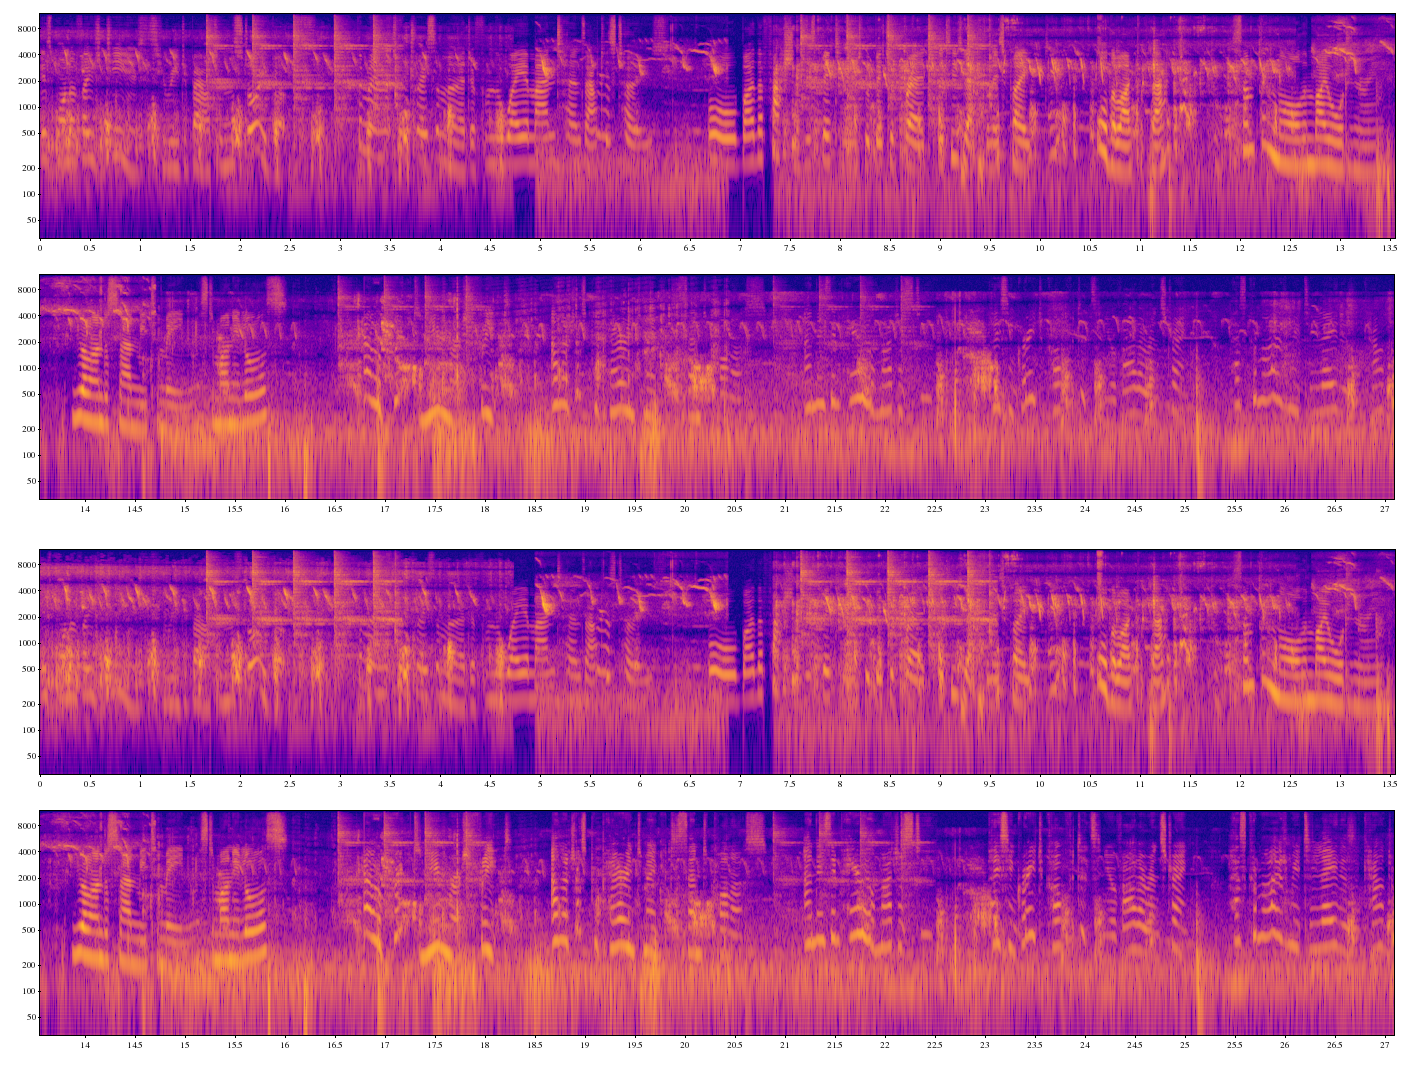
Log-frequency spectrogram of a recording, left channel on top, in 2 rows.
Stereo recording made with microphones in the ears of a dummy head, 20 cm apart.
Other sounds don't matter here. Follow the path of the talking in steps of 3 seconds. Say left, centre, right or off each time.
left, left, left, left, centre, right, right, right, right.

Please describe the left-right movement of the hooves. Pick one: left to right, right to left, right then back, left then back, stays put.
right to left.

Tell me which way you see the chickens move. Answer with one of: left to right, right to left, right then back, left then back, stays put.
right to left.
